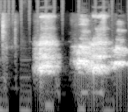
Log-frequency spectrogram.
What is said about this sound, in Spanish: Perdón, esos creo que son mis perritos.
